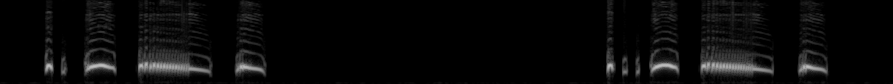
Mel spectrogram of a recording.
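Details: Spotted dove coo in the liu tan style, used to lure a trained dove into calling back: two phrases of quick short notes, each ending in a long burry coo and a final arched note, separated by a pause of about two seconds.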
